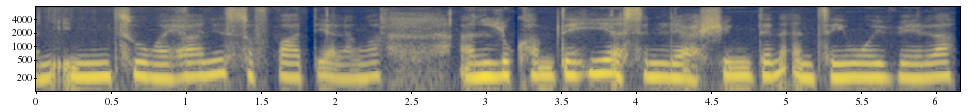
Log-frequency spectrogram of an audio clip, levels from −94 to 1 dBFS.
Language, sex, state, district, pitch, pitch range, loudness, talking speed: Mizo, female, Mizoram, Aizawl, 220 Hz, 210-230 Hz, -15 LUFS, 215 wpm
